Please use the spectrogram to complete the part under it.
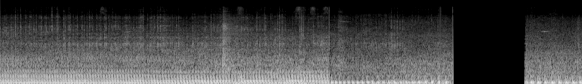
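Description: A motorcycle engine rumbles close by as it rolls slowly forward.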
